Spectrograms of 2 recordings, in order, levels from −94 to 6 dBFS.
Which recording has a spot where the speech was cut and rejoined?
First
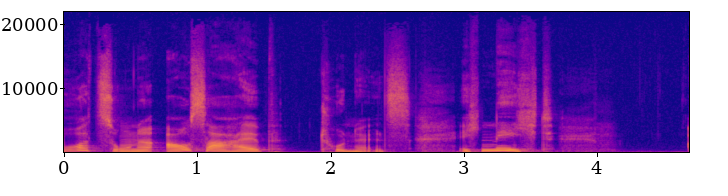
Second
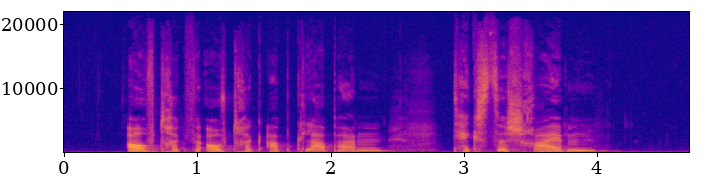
first; 2 cuts; at 1.7 s, 3.1 s

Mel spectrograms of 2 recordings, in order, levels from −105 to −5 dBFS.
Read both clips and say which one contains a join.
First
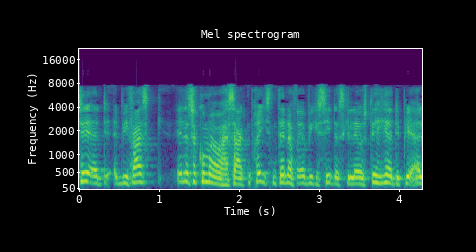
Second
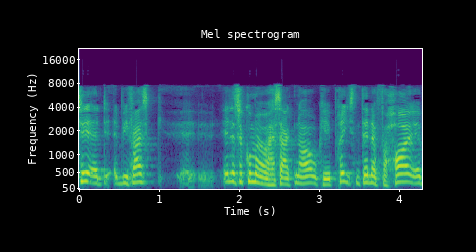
first; 3 cuts; at 1.1 s, 2.1 s, 2.7 s

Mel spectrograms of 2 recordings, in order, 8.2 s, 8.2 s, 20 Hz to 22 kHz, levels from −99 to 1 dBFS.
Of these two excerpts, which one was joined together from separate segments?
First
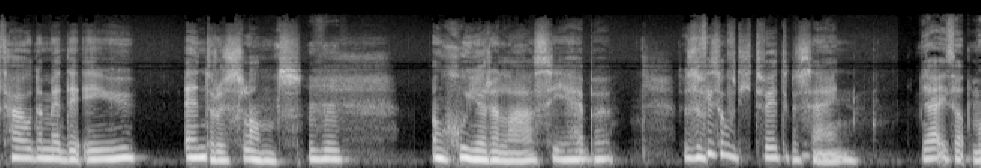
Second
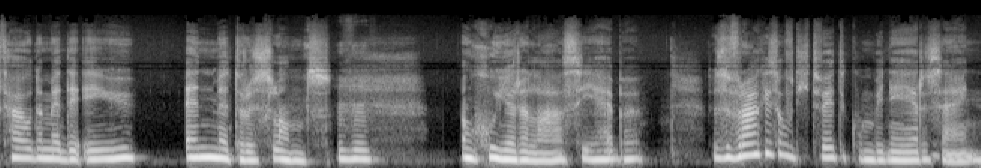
first; 3 cuts; at 1.7 s, 5.9 s, 6.6 s

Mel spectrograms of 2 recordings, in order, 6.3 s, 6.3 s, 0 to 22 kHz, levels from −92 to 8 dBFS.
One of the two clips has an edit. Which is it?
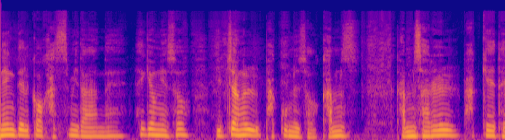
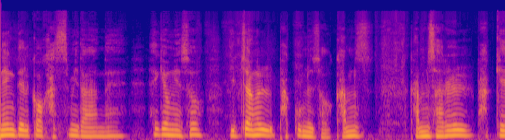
first; 1 cut; at 1.6 s

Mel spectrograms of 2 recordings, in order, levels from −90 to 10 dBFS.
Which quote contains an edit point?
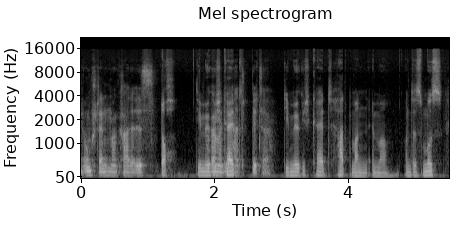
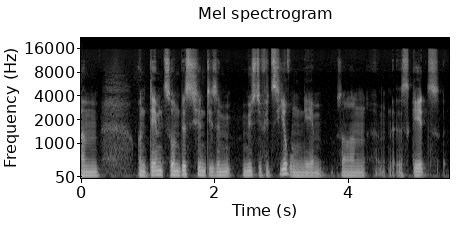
second; 2 cuts; at 1.2 s, 1.9 s

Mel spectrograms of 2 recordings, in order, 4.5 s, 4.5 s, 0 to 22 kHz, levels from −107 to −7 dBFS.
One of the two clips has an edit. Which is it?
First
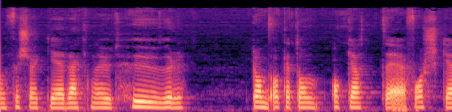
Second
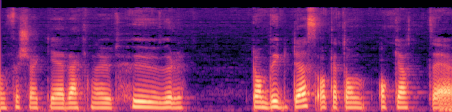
first; 1 cut; at 2.7 s

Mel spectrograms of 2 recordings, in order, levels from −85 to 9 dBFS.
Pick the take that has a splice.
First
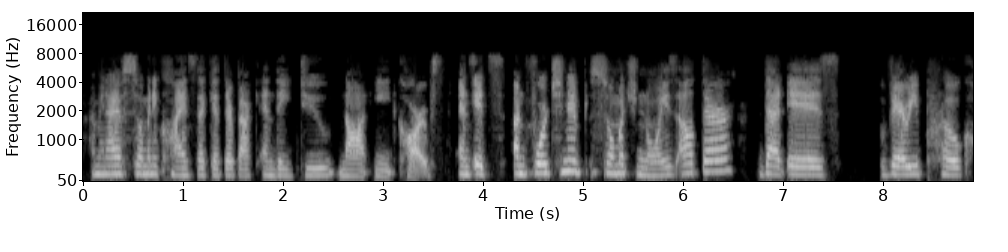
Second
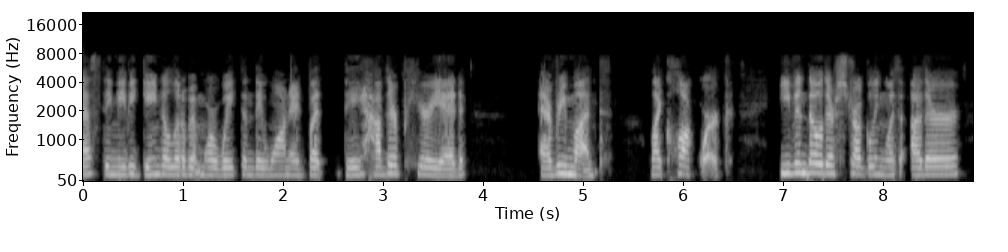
first; 4 cuts; at 1.5 s, 3.9 s, 5.0 s, 6.6 s

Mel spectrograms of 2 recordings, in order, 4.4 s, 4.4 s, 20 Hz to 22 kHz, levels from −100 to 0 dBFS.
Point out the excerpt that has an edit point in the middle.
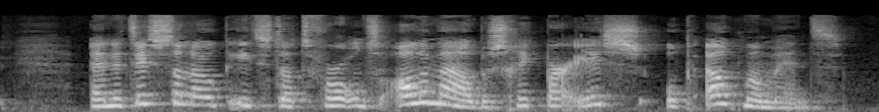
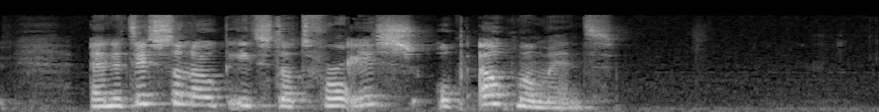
second; 1 cut; at 1.7 s

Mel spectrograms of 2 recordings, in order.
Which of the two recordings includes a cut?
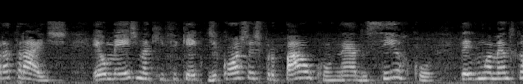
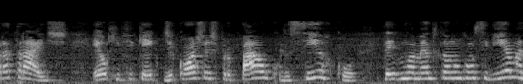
second; 2 cuts; at 1.1 s, 2.8 s

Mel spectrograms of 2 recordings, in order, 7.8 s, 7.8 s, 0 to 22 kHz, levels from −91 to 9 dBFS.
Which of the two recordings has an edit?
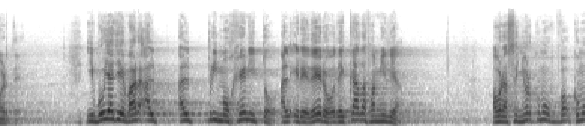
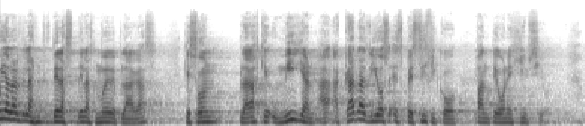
second; 1 cut; at 6.3 s

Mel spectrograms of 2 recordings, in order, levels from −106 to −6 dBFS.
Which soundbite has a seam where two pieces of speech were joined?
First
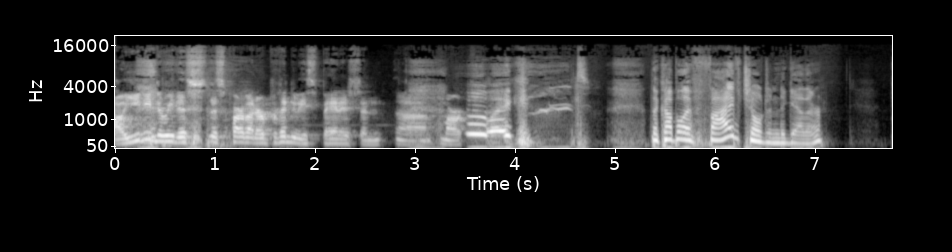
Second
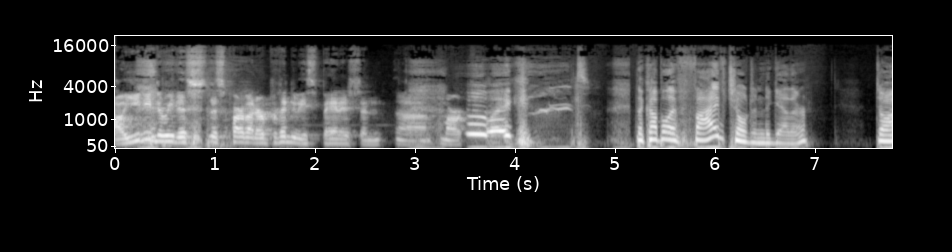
second; 1 cut; at 5.1 s

